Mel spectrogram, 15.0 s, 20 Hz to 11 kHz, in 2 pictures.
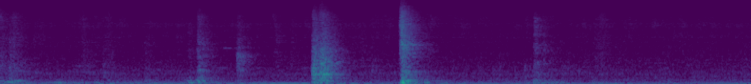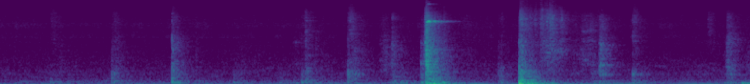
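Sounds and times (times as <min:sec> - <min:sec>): footsteps on tiled floor: 0:07.9 - 0:11.6
door knock with rattle: 0:12.7 - 0:13.1.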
